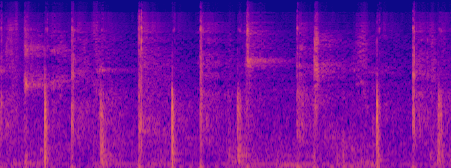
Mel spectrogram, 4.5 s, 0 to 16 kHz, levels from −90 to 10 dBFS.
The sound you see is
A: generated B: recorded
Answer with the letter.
B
